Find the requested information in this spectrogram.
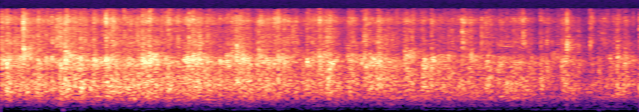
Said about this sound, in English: Give them a round of applause once again.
